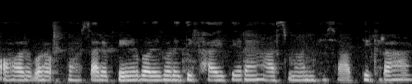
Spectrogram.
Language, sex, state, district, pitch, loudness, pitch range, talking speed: Hindi, female, Chhattisgarh, Bastar, 200 Hz, -18 LUFS, 195-210 Hz, 230 wpm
